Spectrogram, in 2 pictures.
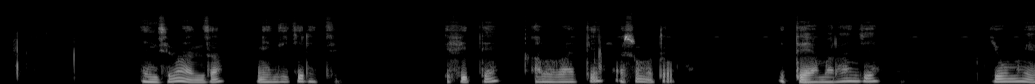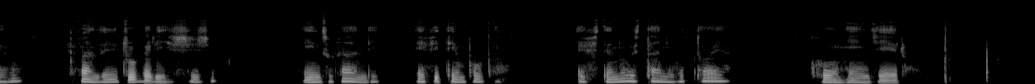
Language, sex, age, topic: Kinyarwanda, female, 18-24, finance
